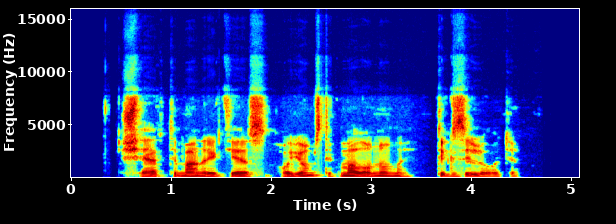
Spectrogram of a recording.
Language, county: Lithuanian, Telšiai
